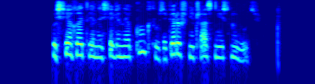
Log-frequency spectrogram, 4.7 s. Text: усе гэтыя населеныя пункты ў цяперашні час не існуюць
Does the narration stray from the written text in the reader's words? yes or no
no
